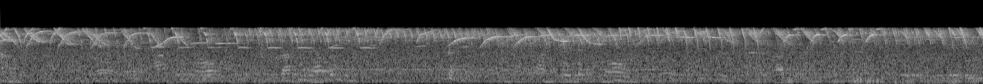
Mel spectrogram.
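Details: Contest canary, a yellow bird in Yogyakarta, Indonesia, delivering a sustained, dense, high-pitched warbling song of rapid looping phrases and steady whistled notes, with a murmur of people and other birdsong behind.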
